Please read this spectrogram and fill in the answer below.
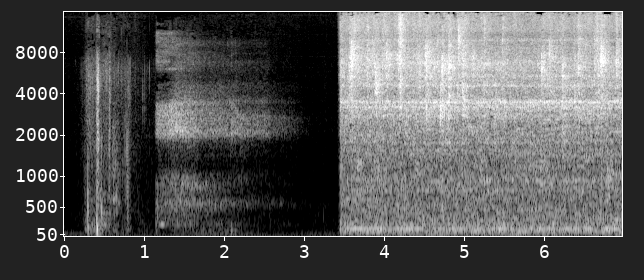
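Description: A few soft rustles and a quieter fading sound, then about three and a half seconds in a shower starts abruptly and runs steadily, water spraying over a person scrubbing their long wet hair.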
